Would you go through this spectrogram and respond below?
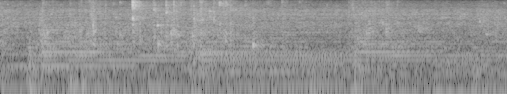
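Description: Three cups of milk pour into a mixing bowl while making batter for kids' party food, a steady, close liquid stream running unbroken for a couple of seconds over faint background music, with no talking.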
